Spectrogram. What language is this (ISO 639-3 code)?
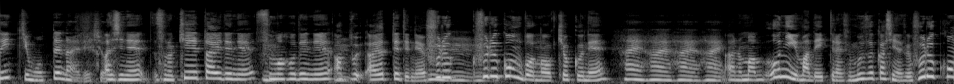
jpn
